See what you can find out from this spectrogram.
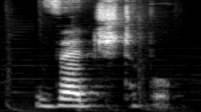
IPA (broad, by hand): ˈvɛdʒ tə bəl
